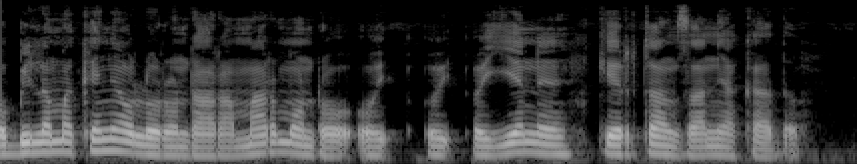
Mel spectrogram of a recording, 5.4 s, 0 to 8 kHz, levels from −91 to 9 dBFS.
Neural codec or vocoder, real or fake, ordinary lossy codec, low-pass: none; real; none; 7.2 kHz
